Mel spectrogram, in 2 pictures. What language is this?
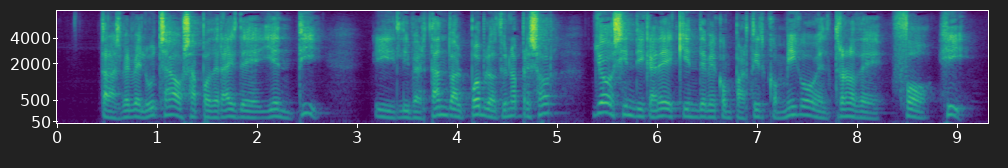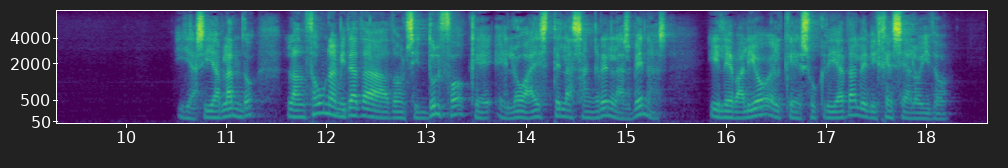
Spanish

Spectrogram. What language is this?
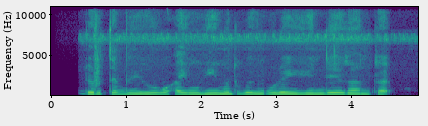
Somali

